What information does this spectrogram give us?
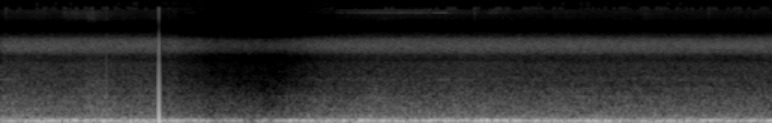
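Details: A steady low rumble like engine or room noise, broken once by a single sharp click, with no animal voice heard.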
